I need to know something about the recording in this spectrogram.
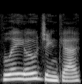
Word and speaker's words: Wole Soyinka: Born 13 July 1934, known as Wole Soyinka, pronounced Vle Ojinka, is a Nigerian playwright, novelist, poet, and essayist in the English language.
